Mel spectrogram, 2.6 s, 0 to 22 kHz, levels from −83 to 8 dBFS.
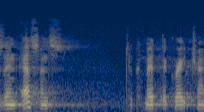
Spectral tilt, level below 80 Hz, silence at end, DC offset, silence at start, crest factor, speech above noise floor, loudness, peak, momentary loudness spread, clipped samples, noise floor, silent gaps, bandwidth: -5 dB/octave; -62 dBFS; 0 s; under 0.1%; 0 s; 22 dB; 30 dB; -26 LUFS; -6 dBFS; 20 LU; under 0.1%; -56 dBFS; none; 11 kHz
